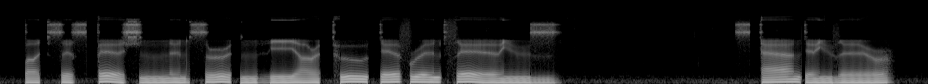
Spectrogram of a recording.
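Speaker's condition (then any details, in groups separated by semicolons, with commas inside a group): Amyotrophic lateral sclerosis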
